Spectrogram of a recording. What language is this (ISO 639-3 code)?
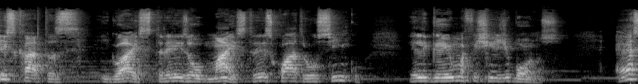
por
